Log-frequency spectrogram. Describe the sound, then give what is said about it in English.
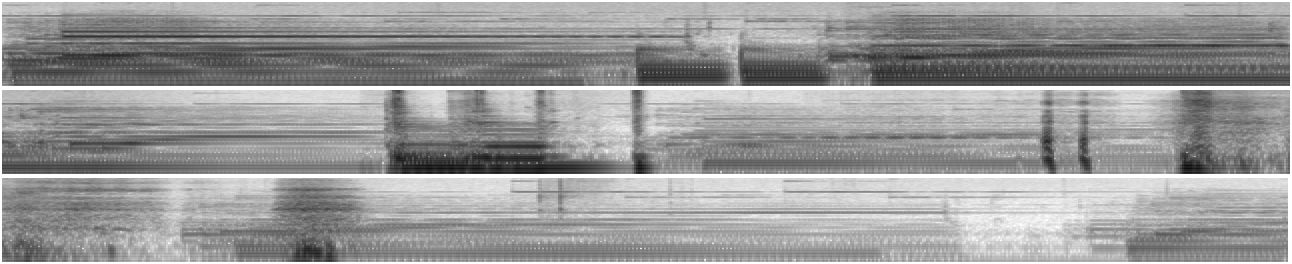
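Bright chimes ring out within a song, their metallic tones layered over sustained musical backing, with several sharp, clear strikes standing out near the middle and a softer tail at the end. “Yes, those chimes. It's nice.”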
